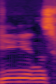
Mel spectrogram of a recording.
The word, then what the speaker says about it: UNIONS: And this one is called unions, which is one of these clever acronyms. I pronounce it onions to bug the person who came up with this acronym.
